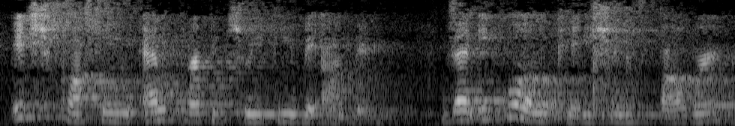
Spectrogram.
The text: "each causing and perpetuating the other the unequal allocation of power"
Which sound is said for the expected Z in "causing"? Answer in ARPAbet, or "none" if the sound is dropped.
S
